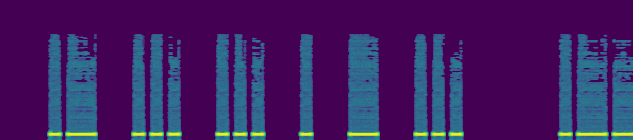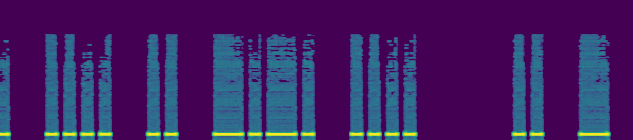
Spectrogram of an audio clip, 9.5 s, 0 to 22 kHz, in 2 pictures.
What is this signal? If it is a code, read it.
Morse code, heard as a keyed tone, about 18 wpm, spaced as for 15 wpm, 1000 Hz. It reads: ASSETS WHICH IT
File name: qotdfiles / 15wpm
